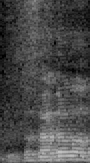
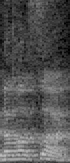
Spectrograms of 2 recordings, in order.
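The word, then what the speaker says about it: གཟའ་ཟླ་བ: Садава, правильно. Кто там читает Даваса? У кого там проблемы, я не понимаю. Куда ведет эта стрелка? Стрелка куда ведет? Она ведет сюда или вот сюда? Боже мой, ну используйте уже common sense. Садава. Садава, вот так это будет.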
